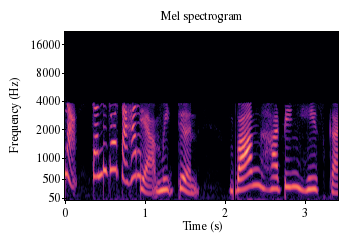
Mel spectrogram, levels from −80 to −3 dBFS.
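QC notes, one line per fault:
0.00–0.95 s, section at the wrong speed: The opening stretch was likely played against the wrong clock, running at 1.89 times the rate it was recorded. Because speed and pitch move together, the speech here comes out hurried and raised by around ten semitones, close to an octave, so it sounds squeaky and compressed in time. At 0.95 s it snaps back to its natural rate and pitch.
2.10 s, packet loss filled with silence: A 30 ms block of audio never arrived, and the receiver filled the gap with digital silence instead of concealing it. The gap length fits three lost 10 ms packets. The speech is cut by a brief hole with abrupt edges. The surrounding sound is narrowband and telephone-coded.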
